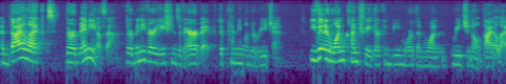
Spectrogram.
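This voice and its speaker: Speaking very fast, a woman uses lively intonation with an American accent. Her pitch is fairly low. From US, New Jersey. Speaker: professor of Arabic. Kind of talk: interview conversation.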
